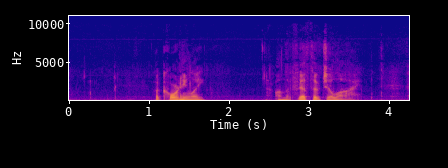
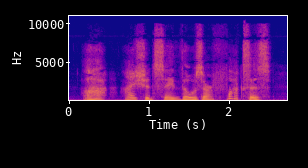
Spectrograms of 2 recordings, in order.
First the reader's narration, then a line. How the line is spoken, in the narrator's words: cried Herbert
